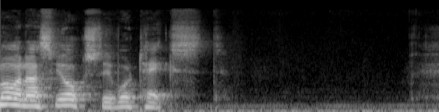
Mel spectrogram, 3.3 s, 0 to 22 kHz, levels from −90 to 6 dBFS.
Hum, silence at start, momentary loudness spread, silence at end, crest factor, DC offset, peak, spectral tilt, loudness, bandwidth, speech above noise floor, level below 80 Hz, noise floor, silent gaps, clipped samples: none; 0 s; 15 LU; 1.8 s; 20 dB; under 0.1%; -4 dBFS; -5 dB/octave; -21 LUFS; 16.5 kHz; 28 dB; -50 dBFS; -48 dBFS; none; under 0.1%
